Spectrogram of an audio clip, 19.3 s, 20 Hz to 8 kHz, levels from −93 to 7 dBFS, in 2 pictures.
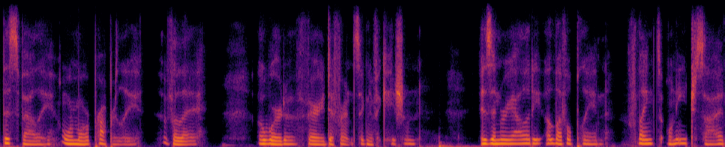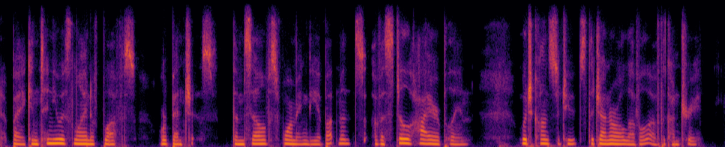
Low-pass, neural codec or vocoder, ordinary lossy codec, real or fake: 7.2 kHz; none; Opus, 32 kbps; real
